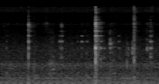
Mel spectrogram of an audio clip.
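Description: A spoon clicks against a bowl while eating: one sharp clink about one and a half seconds in, with a fainter tap about half a second in.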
